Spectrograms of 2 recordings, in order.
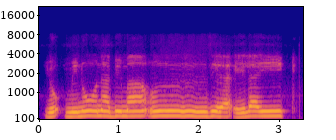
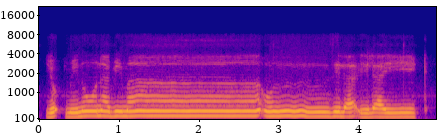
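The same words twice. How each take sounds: First: The vowel before the hamza is held briefly. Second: The vowel before the hamza is held moderately long. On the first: "ده قصر" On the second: "ده التوسط"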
